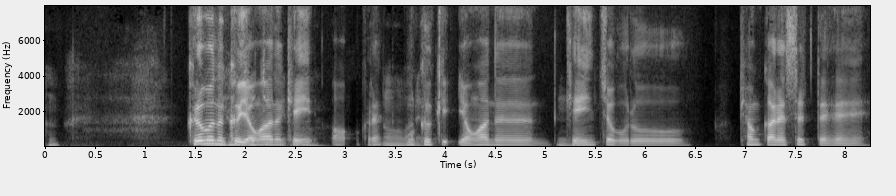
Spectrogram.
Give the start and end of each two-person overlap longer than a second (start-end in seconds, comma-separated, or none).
1.5-2.7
